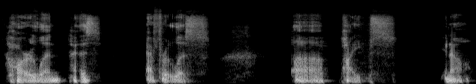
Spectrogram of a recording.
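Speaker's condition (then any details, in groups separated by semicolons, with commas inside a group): Vocal cord surgery; recovering after recent vocal cord surgery, voice temporarily compromised, not yet back to full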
